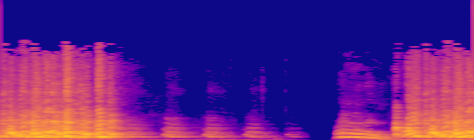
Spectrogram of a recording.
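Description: A turkey gobbles in loud, rapid rattling bursts, with a short run of quieter warbling notes and a falling yelp between two full gobbles.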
